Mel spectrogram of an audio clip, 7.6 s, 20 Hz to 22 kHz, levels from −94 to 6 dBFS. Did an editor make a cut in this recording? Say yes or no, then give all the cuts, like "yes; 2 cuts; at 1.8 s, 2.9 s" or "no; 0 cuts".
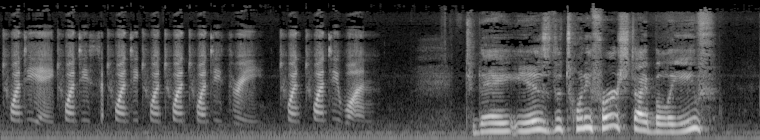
no; 0 cuts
